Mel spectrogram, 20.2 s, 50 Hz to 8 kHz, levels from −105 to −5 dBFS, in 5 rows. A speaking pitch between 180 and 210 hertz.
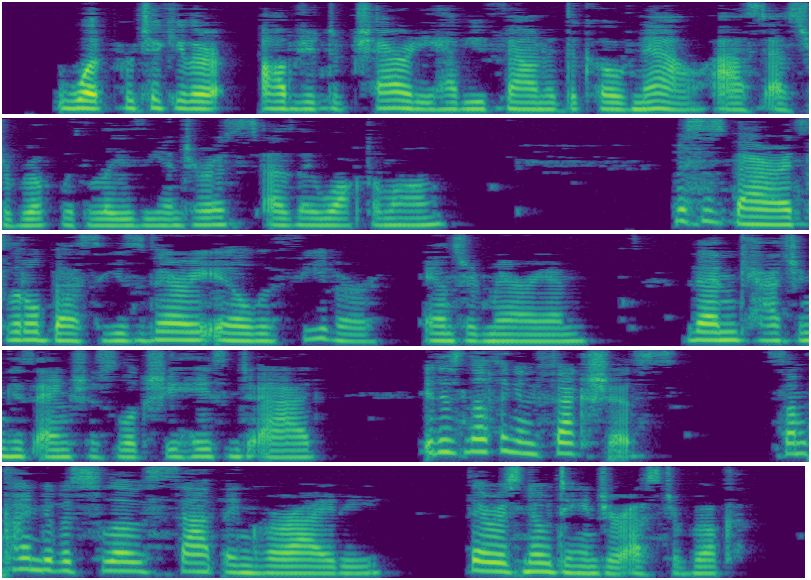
Yes: high, 190 Hz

